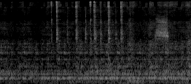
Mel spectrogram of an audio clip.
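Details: Playmatic Harem pinball machine, first power-on, credit added: rapid sharp mechanical clicks, several per second, getting faster and louder without stopping; credit mechanism cycling without registering, credit unit suspected.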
